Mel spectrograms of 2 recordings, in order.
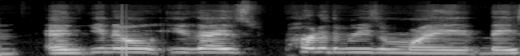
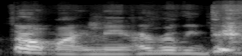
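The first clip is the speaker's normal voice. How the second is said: ordinary delivery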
